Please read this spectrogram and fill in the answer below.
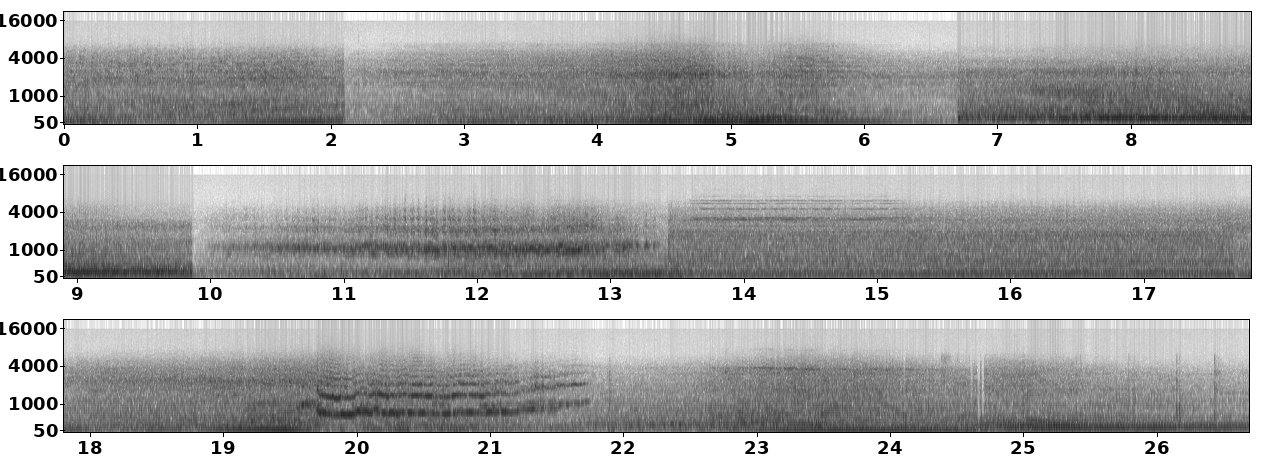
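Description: Car engines running and revving loudly, in several abruptly cut sections, with a tyre squeal that slides down in pitch about three-quarters of the way through.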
